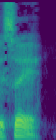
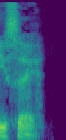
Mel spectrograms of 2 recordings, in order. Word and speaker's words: Исаия: Пророк Исаия, или вы говорите Исаия? Мне всегда приходится объясняться. Я ходил в школу и работал в аспирантуре в Шотландии, и именно так произносили Исаию.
